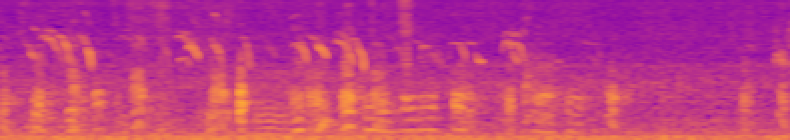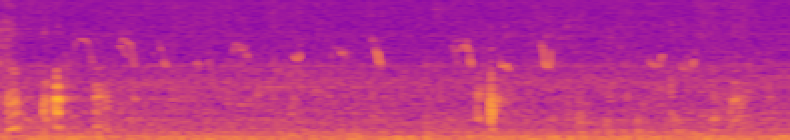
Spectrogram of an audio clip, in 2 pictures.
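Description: Hens clucking in short, irregular bursts in a village, several birds chattering at once over a steady outdoor background, with no voices.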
